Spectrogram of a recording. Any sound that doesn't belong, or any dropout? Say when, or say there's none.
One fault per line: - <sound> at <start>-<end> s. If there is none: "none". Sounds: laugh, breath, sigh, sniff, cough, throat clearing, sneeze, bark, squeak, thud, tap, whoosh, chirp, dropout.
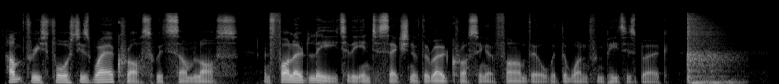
- thud at 6.9-7.5 s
